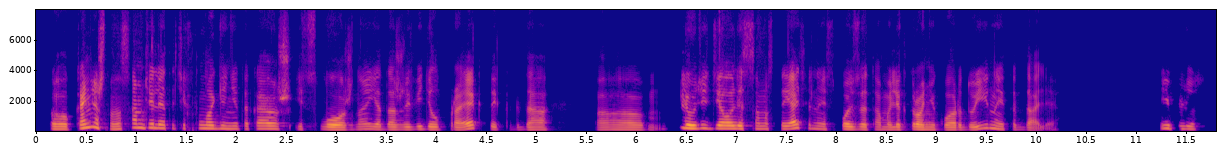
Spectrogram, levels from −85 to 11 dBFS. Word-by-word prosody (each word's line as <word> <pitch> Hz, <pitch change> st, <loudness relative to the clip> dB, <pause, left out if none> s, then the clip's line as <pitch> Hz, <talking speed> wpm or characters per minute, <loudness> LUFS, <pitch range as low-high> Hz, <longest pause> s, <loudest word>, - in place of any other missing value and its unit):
Э, 165 Hz, -1 st, +3 dB
конечно, 235 Hz, -, +3 dB
на 170 Hz, -, -1 dB
самом 250 Hz, +7 st, -1 dB
деле 230 Hz, -2 st, +2 dB
эта 205 Hz, -1 st, -11 dB
технология 205 Hz, -1 st, -2 dB
не 180 Hz, -1 st, -4 dB
такая 180 Hz, +1 st, 0 dB
уж 175 Hz, -, -5 dB
и 165 Hz, -, -12 dB
сложная. 155 Hz, -1 st, +2 dB
Я 160 Hz, -1 st, -3 dB
даже 150 Hz, 0 st, -4 dB
видел 155 Hz, 0 st, -3 dB
проекты, 155 Hz, +3 st, 0 dB
когда, 145 Hz, +1 st, -8 dB, 0.5 s
ам, 145 Hz, +3 st, -6 dB
люди 220 Hz, -3 st, +8 dB
делали 195 Hz, -1 st, +5 dB
самостоятельно, 185 Hz, +1 st, -2 dB
используя 160 Hz, -1 st, -1 dB
там 150 Hz, 0 st, -9 dB
электронику 145 Hz, -1 st, 0 dB
"Ардуино" 150 Hz, +9 st, -2 dB
и 165 Hz, -, -3 dB
так 145 Hz, -2 st, -17 dB
далее. 125 Hz, -3 st, -10 dB, 1.0 s
И 210 Hz, -, -2 dB
плюс. 170 Hz, -3 st, -9 dB
165 Hz, 150 wpm, -24 LUFS, 150-195 Hz, 1.0 s, люди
